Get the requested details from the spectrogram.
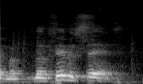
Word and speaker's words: Mephibosheth: Yeah, Mephibosheth. I'm hillbilly, church. Praise the Lord. And I was saying that perfect at home. But he's going to eat at my table. And so, Mephibosheth being a cripple, every day they had to pick him up and carry him and set him down at the king's table.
